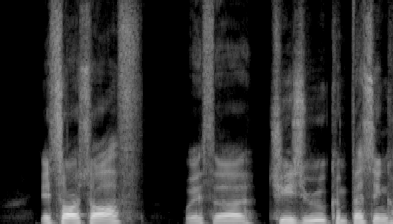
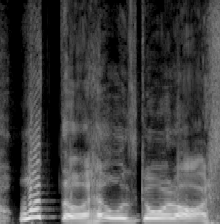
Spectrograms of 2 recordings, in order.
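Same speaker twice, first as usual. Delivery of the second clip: high, louder baffled cry; incredulous outburst; 10 semitones higher, 6 dB louder than usual. Real, not acted. Reacting to the sperm-sniffing fact, high incredulous cry. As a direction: shout it in disbelief.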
